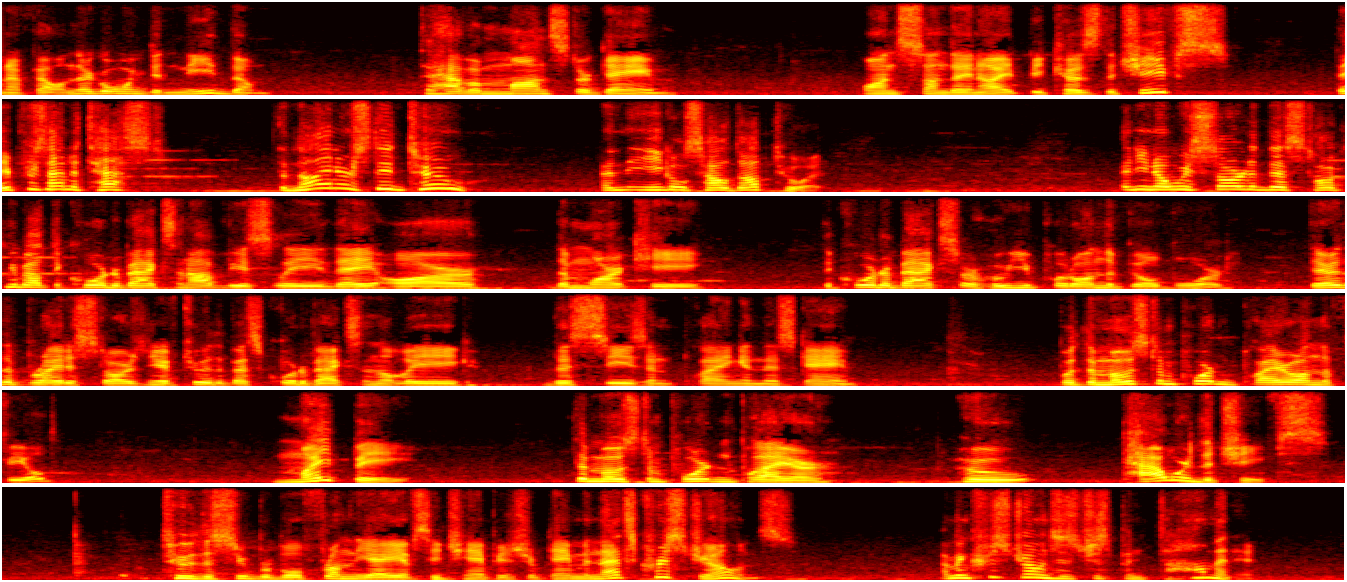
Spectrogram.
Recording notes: live from Arizona and radio row this week.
